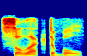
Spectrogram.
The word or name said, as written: selectable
